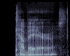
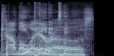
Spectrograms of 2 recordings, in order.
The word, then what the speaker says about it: Caballeros: Caballeros. – Yeah, look at you. You're good. – Caballeros.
